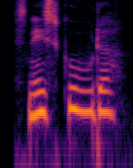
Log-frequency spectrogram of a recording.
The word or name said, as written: snescooter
